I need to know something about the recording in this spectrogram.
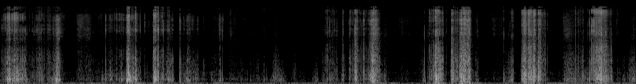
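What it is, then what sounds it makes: Dried wheat gluten fu ring, scraped. A dry, porous ring of dried wheat gluten fu is scraped inside its center hole with a metal dental scaler hook. Rough, crackly scrapes come in uneven bursts with bright, airy texture and quick, dry decays between strokes.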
